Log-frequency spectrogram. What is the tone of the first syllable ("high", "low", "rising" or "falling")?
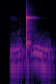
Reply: rising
